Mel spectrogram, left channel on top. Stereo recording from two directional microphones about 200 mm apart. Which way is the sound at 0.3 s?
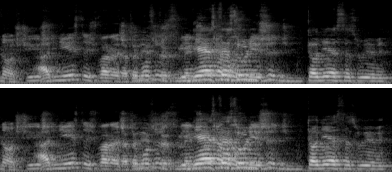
40° left (ahead or behind).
